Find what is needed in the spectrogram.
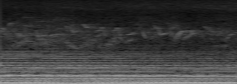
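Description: A soft piano chord held and slowly fading, with small birds chirping over it.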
